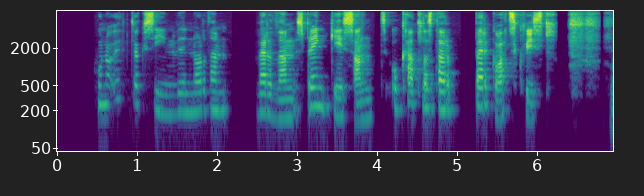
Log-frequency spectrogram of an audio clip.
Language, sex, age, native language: Icelandic, female, 30-39, Icelandic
